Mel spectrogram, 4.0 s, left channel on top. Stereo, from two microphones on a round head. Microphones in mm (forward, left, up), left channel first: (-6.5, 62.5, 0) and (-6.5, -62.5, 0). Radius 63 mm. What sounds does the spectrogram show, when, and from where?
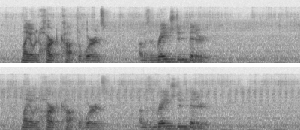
0.3 s a man speaking: 55° left (ahead or behind), 0.7 m; by 2.8 s 60° left (ahead or behind), 2.5 m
